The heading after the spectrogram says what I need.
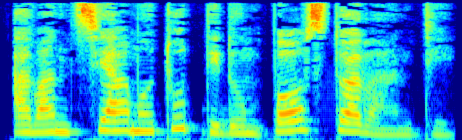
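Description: A woman's voice: medium pitch, animated, normal speed, darkish tone, no room sound, studio quality, lightly acted. A woman reading as a rude quarrelsome hatter. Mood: curt. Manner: curt and rude.

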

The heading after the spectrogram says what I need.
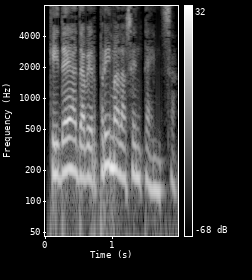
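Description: A woman's voice: lowish voice, normal speed, a little mellow, no room sound, clean studio sound, lightly acted. A woman reading an indignant young girl.

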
